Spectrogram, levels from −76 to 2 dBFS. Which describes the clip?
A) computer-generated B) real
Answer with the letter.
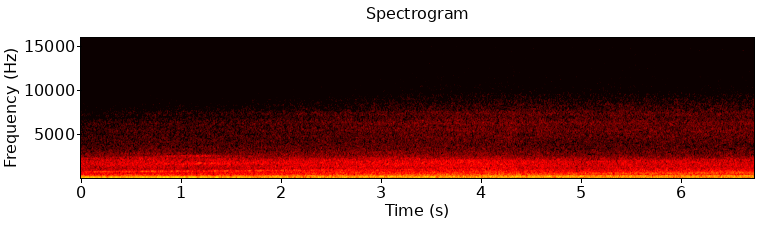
B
